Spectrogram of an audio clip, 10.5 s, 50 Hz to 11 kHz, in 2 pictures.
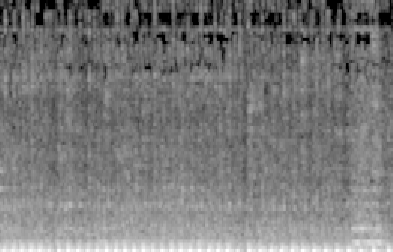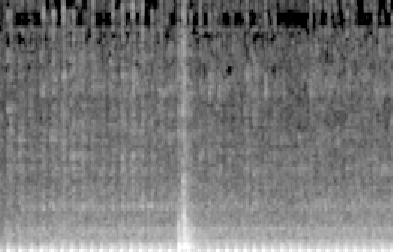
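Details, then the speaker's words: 1971 John Deere 110, just converted from magneto to battery ignition, original points and condenser, possibly cold: even thumping idle around four beats a second, steady without stumbling; starts easier than before; normal idle. "well that started I was going to say that started a lot easier than used to it might be cold that's probably why it stalled cuz I didn't have to fight with it in order to keep it running which is nice"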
